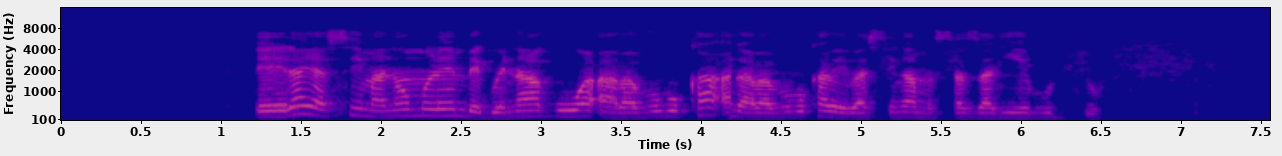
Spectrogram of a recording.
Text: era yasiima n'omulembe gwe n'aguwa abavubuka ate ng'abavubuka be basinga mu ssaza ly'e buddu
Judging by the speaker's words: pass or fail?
fail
